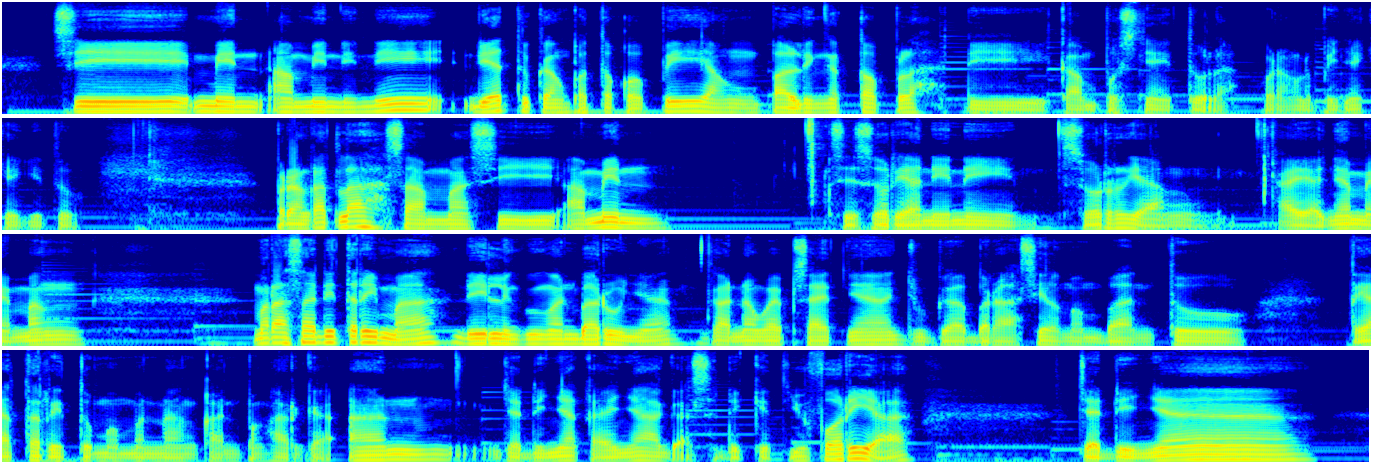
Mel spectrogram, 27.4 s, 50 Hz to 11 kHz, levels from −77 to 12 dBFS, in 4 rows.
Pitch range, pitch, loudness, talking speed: 80-105 Hz, 90 Hz, -21 LUFS, 105 wpm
